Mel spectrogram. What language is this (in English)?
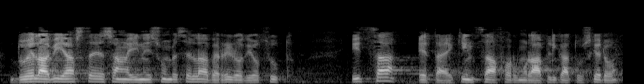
Basque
